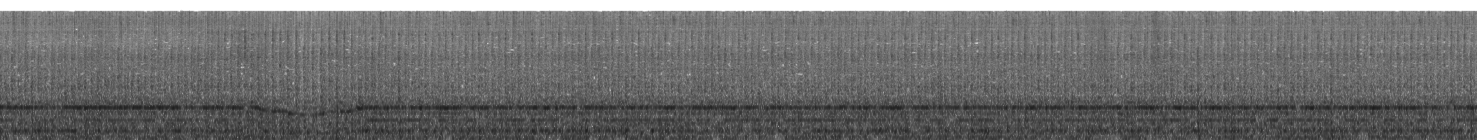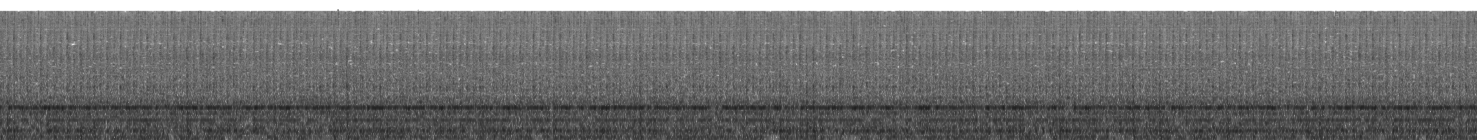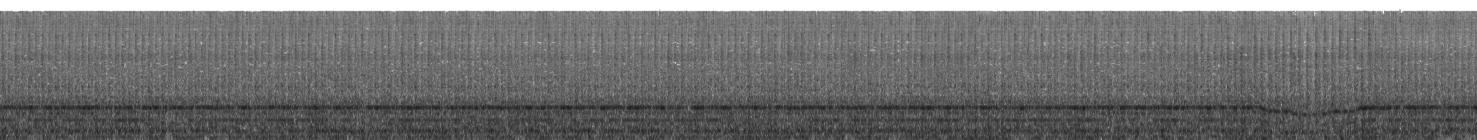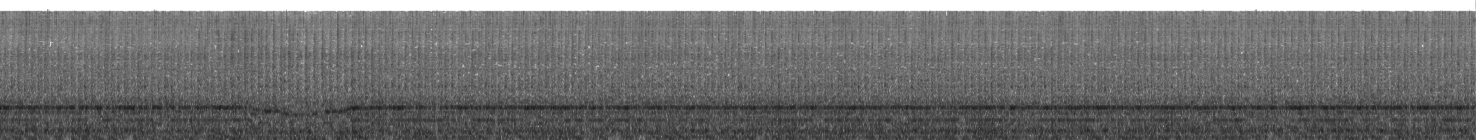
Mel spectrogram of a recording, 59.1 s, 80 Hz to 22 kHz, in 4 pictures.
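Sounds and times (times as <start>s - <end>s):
machine whine: 0.0s - 59.0s.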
